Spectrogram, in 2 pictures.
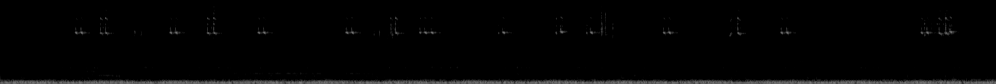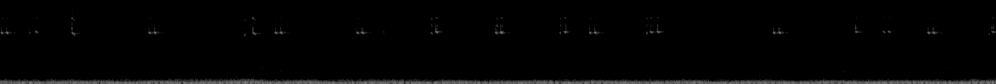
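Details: Recorded crickets chirp in brief high pulses, often paired or in small groups, repeated steadily over twenty seconds against a constant low-pitched background hum.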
